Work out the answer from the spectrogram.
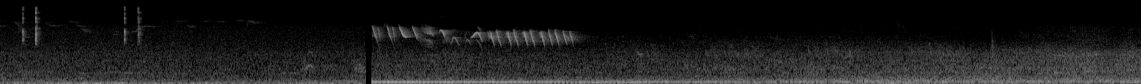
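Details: Lined seedeater (bigodinho) of Brazil singing in the wild in its 'metralhando' style. After a few faint ticks, a fast, high machine-gun series of clipped notes runs for about two seconds. A low hum persists throughout.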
